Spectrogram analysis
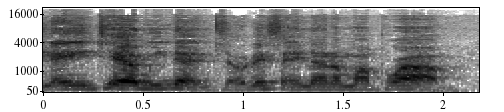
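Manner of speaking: usual speaking voice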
